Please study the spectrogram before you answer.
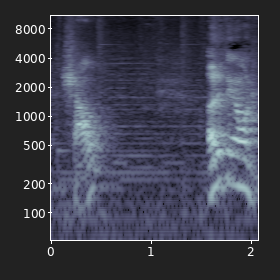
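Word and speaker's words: sáu: So this is pronounced shao. Now, you may have heard that this sound pronounced like SH. In Vietnamese, the consonant S has an SH sound.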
